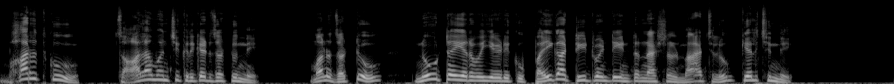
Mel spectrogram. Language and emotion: Telugu, happy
